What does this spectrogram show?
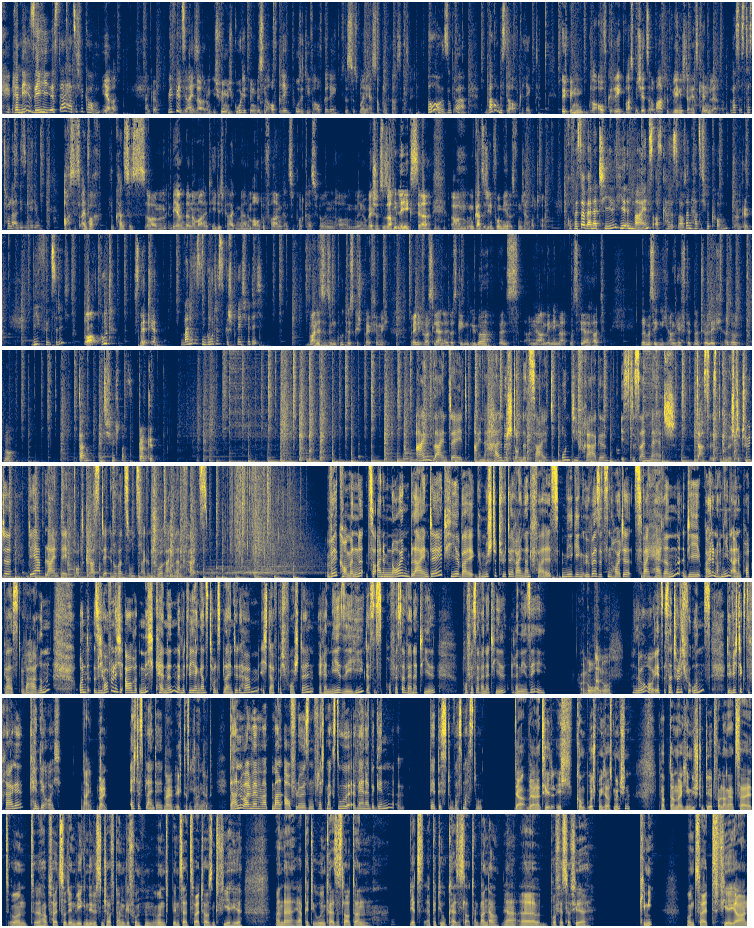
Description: Im Podcast der Innovationsagentur RLP treffen sich zwei Persönlichkeiten, die sich bisher nicht kennen, und tauschen sich über ihre unterschiedlichen Perspektiven aus. Das Besondere: Sie bringen ein Geschenk mit, das etwas über sie erzählt.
